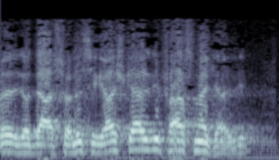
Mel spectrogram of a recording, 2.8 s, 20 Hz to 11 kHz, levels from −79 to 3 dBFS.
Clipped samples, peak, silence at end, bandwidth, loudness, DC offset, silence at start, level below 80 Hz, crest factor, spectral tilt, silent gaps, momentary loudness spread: under 0.1%; -2 dBFS; 0.05 s; 8 kHz; -13 LUFS; 0.6%; 0 s; -42 dBFS; 10 dB; -6 dB/octave; none; 5 LU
